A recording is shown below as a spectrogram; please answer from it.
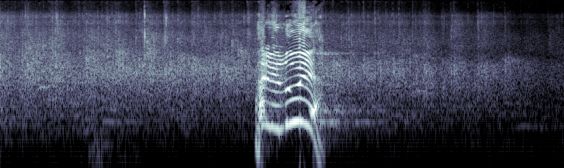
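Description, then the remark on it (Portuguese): An audience applauds in praise of God in a steady wash of clapping. Midway a single voice shouts a short exclamation over it, and the clapping gradually fades toward the end. “Levanta a sua mão, aplauda Ele, glorifica Ele por isso.”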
